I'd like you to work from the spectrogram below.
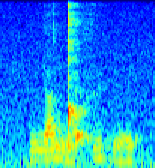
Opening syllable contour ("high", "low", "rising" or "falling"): rising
